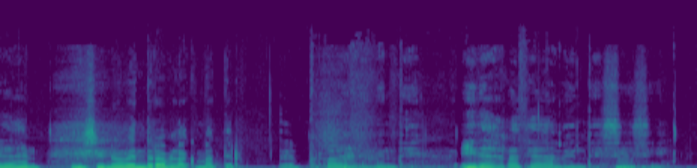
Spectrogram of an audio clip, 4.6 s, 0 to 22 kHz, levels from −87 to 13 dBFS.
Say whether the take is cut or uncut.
uncut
